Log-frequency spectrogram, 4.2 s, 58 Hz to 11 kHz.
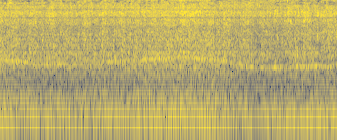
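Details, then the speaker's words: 1984-87 Buick turbo during a TPS and IAC reset; the throttle position set screw was lowered from 825 and idle dropped to 425 rpm, to be raised to about 550. Very slow, deep, lazy near-stalling idle; idle speed set too low. "Okay, you see we're at 425 right there, so we're gonna bump it up some. shocking that these cars can run at 425."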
